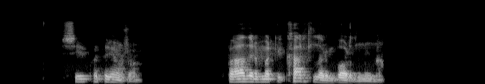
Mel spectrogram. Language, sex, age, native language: Icelandic, male, 50-59, Icelandic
